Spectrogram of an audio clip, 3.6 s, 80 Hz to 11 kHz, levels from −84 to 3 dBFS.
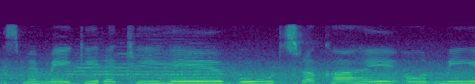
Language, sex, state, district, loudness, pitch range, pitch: Hindi, female, Bihar, Sitamarhi, -24 LUFS, 225-235 Hz, 235 Hz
